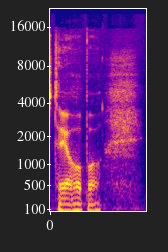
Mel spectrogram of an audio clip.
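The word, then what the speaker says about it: Teahupoo: reason is because of teahopal you know some people refer to it as tropu or you know the I think the proper pronunciation pronunciation is teahopo and it's because it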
